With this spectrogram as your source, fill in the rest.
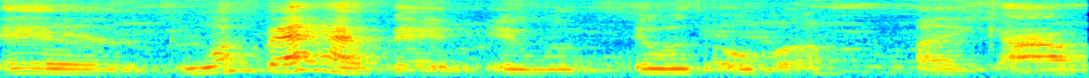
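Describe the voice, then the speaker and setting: A woman's medium-pitched voice comes through noticeable background noise and audible room echo. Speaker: reality show personality and singer. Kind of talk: interview.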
